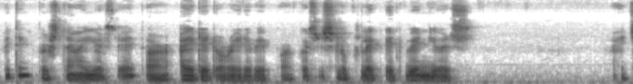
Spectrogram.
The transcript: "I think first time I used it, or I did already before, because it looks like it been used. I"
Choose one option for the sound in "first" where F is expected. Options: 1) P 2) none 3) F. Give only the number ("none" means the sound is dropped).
1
